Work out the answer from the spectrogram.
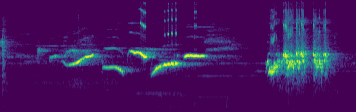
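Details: Caged white-rumped shama singing: a run of clear, sweet whistled phrases that slide up and down, followed by a short harsh, scratchy burst near the end.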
